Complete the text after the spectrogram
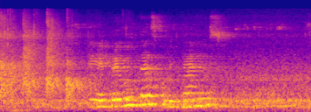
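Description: A woman speaks through a microphone and loudspeakers in a large echoing hall.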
